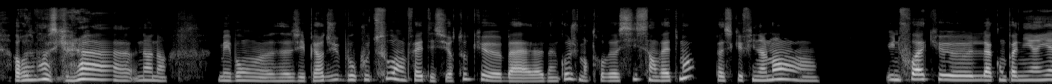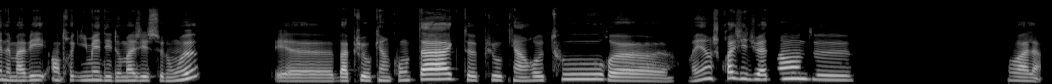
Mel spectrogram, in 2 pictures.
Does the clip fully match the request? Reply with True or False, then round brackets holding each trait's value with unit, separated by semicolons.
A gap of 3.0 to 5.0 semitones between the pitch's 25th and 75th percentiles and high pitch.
True (4.1 semitones; 195 Hz)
